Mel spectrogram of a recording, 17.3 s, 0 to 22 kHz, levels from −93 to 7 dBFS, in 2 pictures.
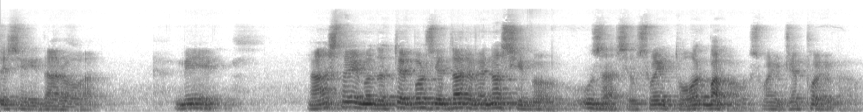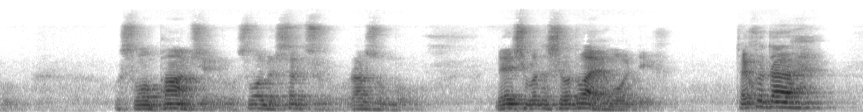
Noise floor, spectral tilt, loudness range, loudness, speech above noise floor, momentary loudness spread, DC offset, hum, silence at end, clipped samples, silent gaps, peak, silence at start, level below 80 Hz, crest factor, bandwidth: -55 dBFS; -5.5 dB/octave; 7 LU; -21 LUFS; 35 dB; 16 LU; under 0.1%; none; 0.3 s; under 0.1%; none; 0 dBFS; 0 s; -54 dBFS; 22 dB; 9.4 kHz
